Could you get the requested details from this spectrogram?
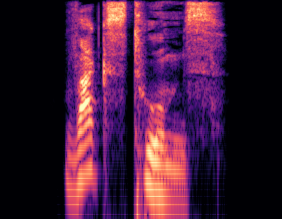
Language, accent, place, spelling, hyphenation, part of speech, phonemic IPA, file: German, Germany, Berlin, Wachstums, Wachs‧tums, noun, /ˈvakstuːms/, De-Wachstums.ogg
- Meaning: genitive singular of Wachstum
